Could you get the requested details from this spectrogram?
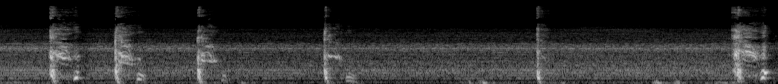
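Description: Six harsh, clustered cough bursts with short wet throat-clearing tails over about eight seconds, an irritant cough after smoking.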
